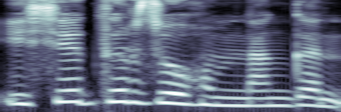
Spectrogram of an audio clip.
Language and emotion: Bodo, neutral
